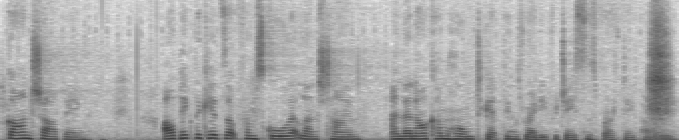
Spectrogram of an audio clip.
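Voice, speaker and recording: A woman voicing a loving young wife and mother in a video game, speaking softly and affectionately. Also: mid-range voice, normal speed, slight background noise, close to an everyday voice, rough recording. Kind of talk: game character dialogue.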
